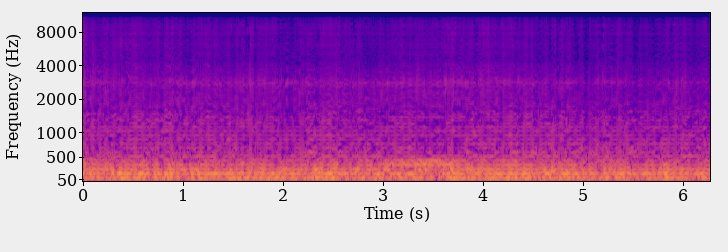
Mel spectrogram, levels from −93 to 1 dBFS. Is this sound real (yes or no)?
no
